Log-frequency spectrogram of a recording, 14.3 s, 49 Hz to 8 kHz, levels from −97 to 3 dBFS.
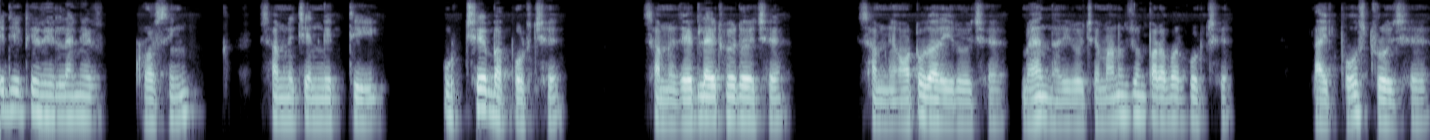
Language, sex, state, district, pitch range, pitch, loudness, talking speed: Bengali, male, West Bengal, North 24 Parganas, 105-120 Hz, 115 Hz, -22 LUFS, 125 wpm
